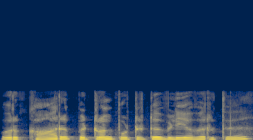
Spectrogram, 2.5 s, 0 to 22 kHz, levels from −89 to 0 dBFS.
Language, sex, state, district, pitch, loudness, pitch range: Tamil, female, Tamil Nadu, Kanyakumari, 225 Hz, -16 LUFS, 210-245 Hz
